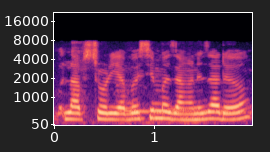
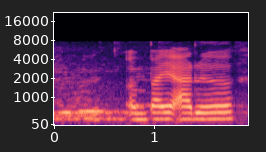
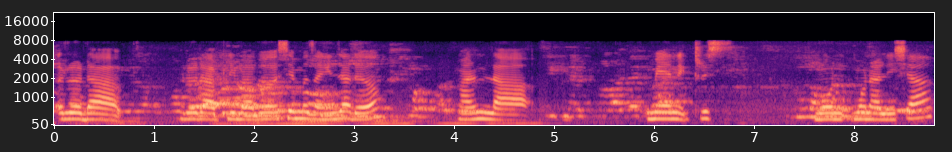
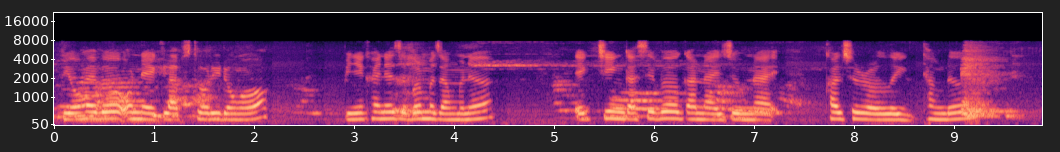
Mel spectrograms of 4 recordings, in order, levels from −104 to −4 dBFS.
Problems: background sounds at intervals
